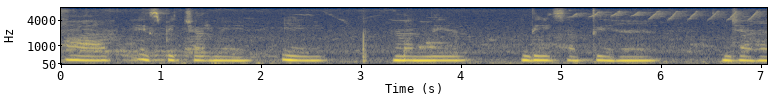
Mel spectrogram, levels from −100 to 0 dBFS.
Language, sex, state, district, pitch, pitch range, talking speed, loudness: Hindi, female, Bihar, Kaimur, 220 Hz, 210-225 Hz, 85 wpm, -14 LUFS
